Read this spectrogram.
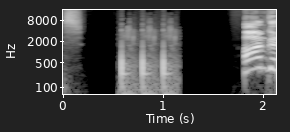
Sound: footsteps

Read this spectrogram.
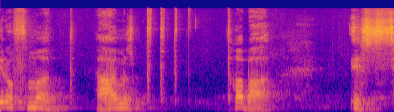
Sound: speaking in foreign language

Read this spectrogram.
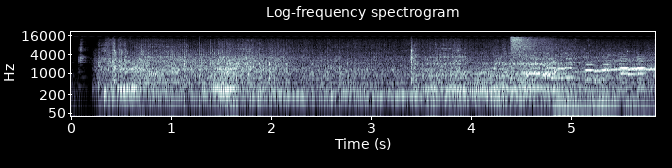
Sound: engines revving

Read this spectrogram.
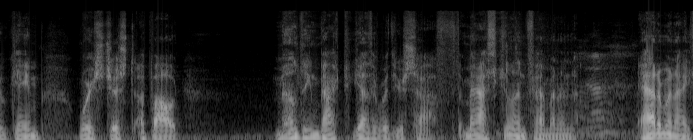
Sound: some chuckles

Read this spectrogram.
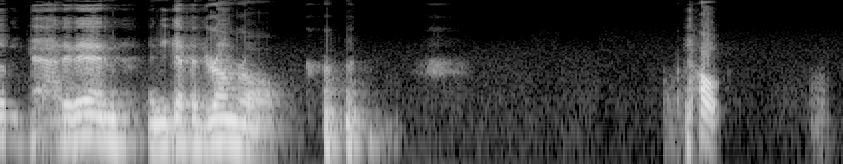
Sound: laughs

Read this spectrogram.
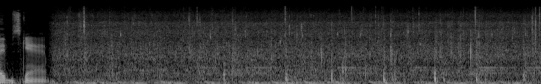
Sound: rain patters, gentle music

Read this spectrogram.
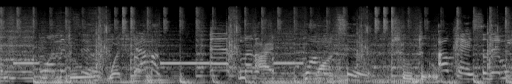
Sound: beeps

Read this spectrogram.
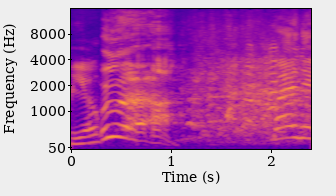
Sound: makes gagging sound

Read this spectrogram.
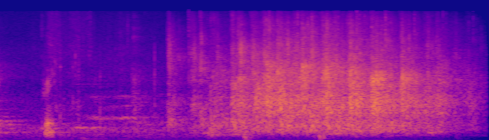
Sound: applause

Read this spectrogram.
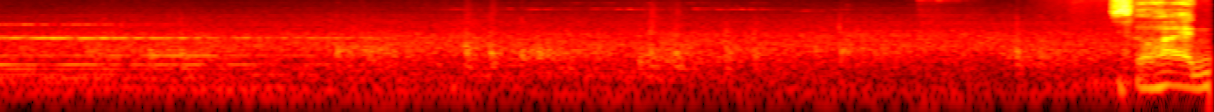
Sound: highway noise

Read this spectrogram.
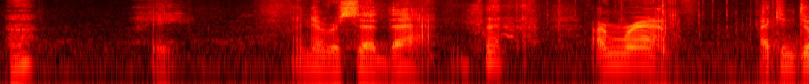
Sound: laughs

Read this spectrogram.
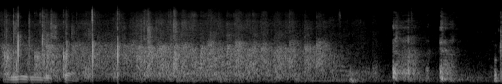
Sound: audience applauding

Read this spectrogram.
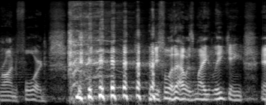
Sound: laughs

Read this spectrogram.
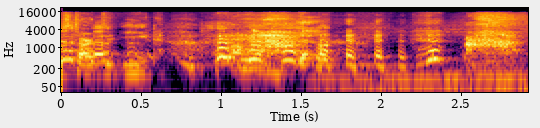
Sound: laughs

